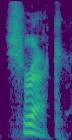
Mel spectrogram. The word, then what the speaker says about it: Schreck: Spelled differently, but it's pronounced Schreck.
